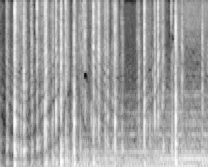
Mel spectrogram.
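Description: Rapid, irregular computer-keyboard typing clicks, with faint steady low tones building underneath.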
